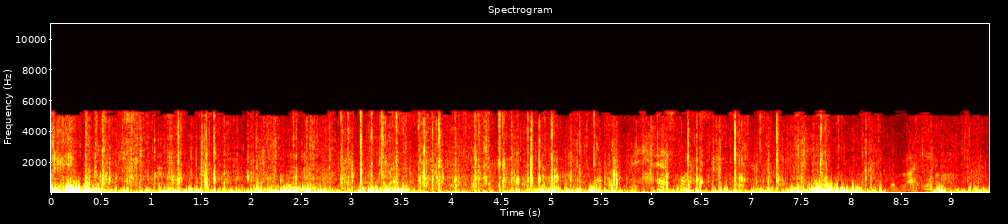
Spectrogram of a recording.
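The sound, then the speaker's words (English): Horse hooves clip-clop in a steady, fairly brisk rhythm, continuing throughout, with indistinct voices murmuring underneath. “Go meet the horses. Go right next to them.”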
